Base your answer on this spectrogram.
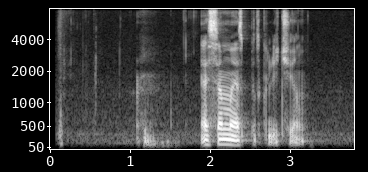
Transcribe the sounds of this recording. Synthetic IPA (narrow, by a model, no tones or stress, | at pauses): ɛsɛmɛspət̪klʲṵt͡ʃḭlˠ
